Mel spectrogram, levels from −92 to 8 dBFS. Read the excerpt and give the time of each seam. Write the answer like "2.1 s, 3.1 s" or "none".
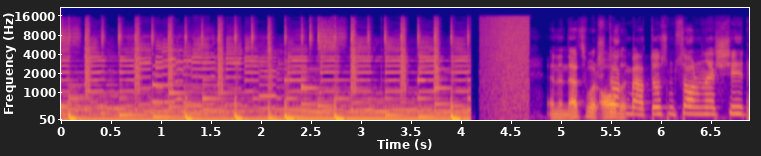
4.6 s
